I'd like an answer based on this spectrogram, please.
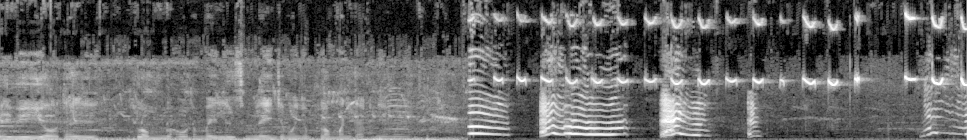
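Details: Dog howling as someone blows a picked flower like a whistle: a person talks at first, then a high steady whistle note sets off long descending wails, repeated about four times with short gaps.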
